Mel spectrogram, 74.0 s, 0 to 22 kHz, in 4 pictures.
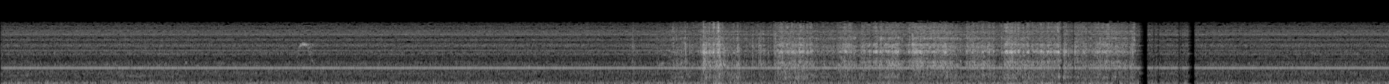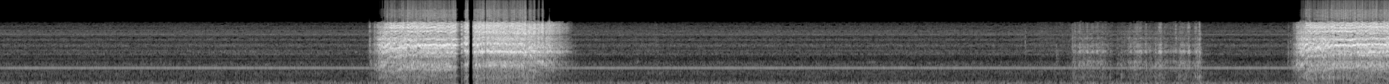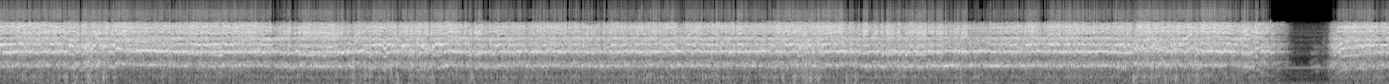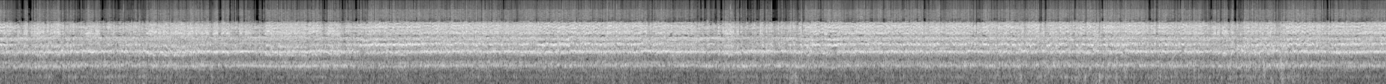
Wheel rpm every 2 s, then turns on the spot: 0, 0, 0, 0, 10, 10, 20, 20, 0, 0, 0, 20, 180, 10, 0, 0, 10, 50, 220, 230, 220, 230, 230, 230, 230, 230, 170, 150, 230, 220, 230, 230, 230, 230, 230, 230, 230.
8-16 32-34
